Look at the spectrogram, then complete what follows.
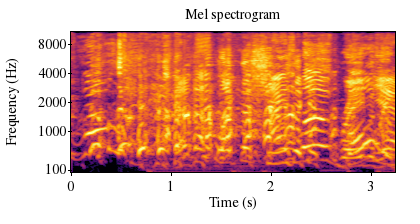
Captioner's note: everyone laughs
